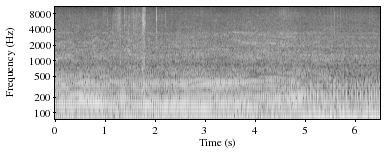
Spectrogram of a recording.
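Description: An off-road vehicle's engine rumbles and revs close by.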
